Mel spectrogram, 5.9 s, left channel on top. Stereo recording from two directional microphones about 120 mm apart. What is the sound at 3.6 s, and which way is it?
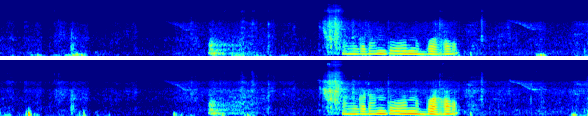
Speech, 50° right (ahead or behind).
